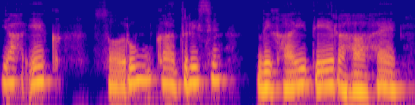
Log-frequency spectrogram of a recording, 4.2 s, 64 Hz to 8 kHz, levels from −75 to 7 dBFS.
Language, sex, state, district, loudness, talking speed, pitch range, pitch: Hindi, male, Jharkhand, Ranchi, -15 LUFS, 130 wpm, 150-185 Hz, 170 Hz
